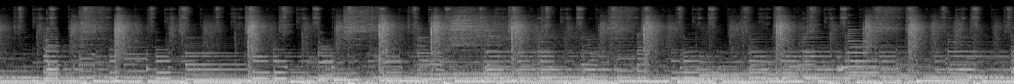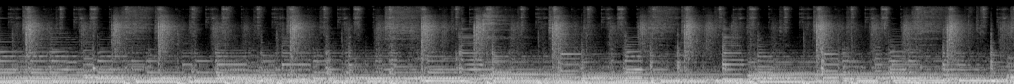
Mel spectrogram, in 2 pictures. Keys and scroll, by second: 4.2 shift+F2, 6.8-7.7 typing, 8.1 Escape, 9.3 alt+w, 9.6 p, 14.7 ctrl+z, 15.3 Escape.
